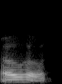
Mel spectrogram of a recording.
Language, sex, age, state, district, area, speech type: Odia, male, 30-45, Odisha, Nabarangpur, urban, conversation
